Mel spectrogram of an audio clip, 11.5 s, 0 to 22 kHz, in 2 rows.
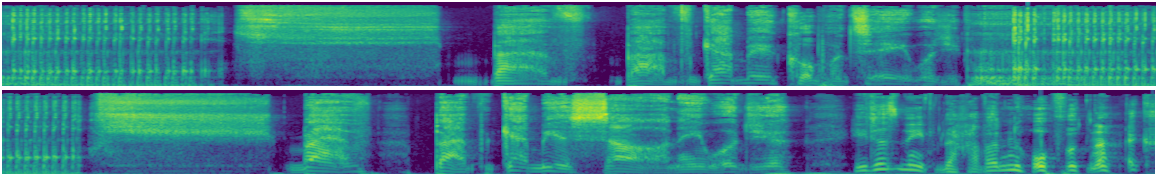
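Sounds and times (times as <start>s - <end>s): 
person imitating a rattling throaty snore: 0.0s - 1.5s, 4.8s - 6.5s
speech: 2.5s - 6.4s, 7.2s - 11.5s.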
